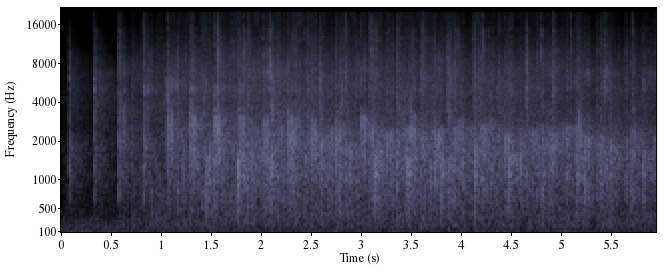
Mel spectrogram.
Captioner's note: all applauding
